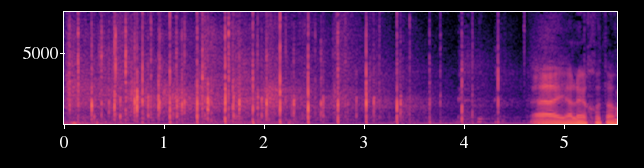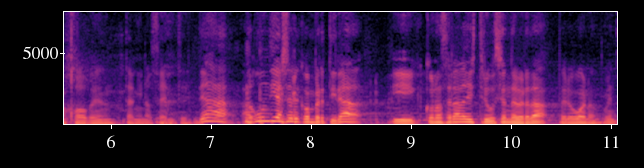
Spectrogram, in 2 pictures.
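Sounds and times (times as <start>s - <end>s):
applause: 0.0s - 4.6s
speech: 4.7s - 11.0s.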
